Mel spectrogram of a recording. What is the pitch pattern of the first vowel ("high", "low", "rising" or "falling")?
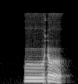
high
